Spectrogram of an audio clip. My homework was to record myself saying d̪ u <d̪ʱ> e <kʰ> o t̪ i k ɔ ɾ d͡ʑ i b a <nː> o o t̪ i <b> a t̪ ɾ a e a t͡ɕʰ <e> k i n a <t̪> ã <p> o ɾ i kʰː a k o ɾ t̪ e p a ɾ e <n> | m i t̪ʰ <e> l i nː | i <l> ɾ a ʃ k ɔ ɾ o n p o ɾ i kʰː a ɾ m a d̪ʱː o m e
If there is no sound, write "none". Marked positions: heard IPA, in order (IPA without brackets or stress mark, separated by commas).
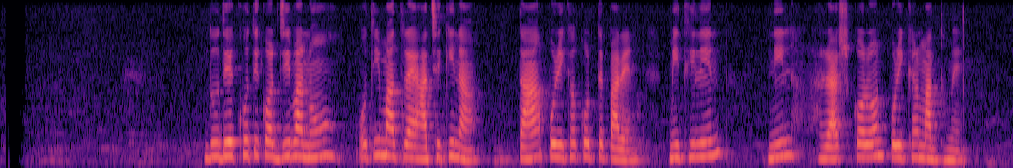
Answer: d̪ʱ, kʰ, n, m, e, t̪, p, n, i, l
